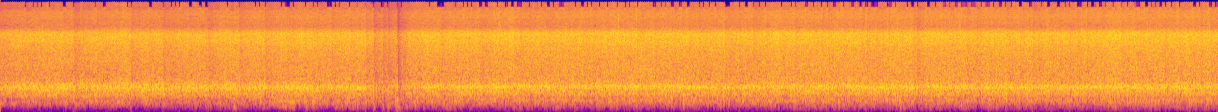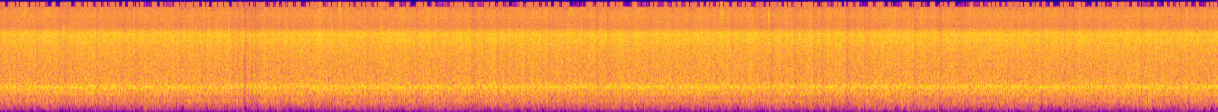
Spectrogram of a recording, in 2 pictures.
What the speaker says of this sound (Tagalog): Nakikita nyo naman yung sobrang lakas ng ulan.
